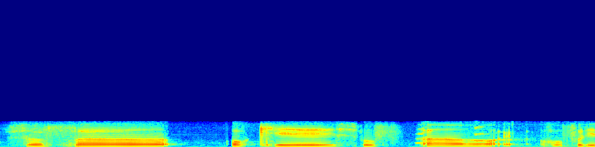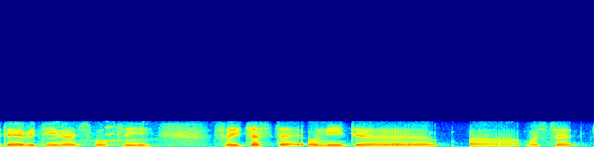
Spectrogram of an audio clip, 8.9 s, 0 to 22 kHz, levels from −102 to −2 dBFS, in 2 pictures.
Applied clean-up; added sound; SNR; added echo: none; Squeak; 16 dB; none.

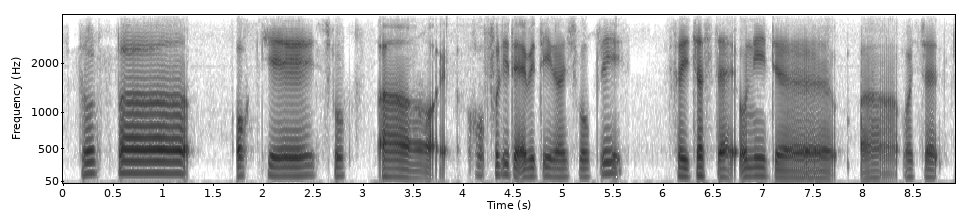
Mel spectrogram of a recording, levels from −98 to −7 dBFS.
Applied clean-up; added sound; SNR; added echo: neural separator model SepFormer WHAM!.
